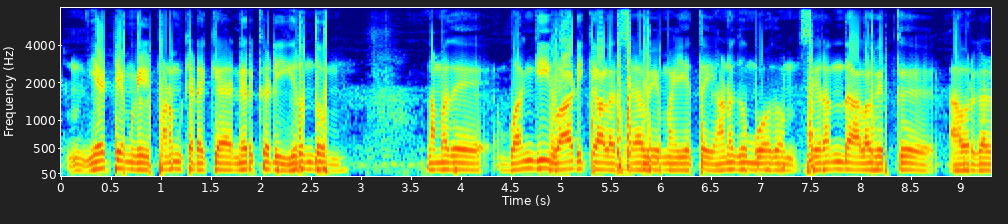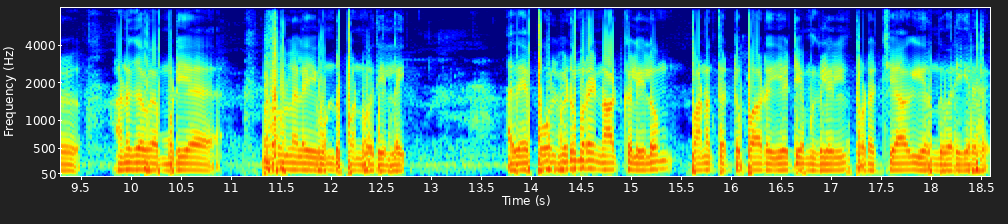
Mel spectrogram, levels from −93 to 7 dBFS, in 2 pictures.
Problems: background sounds at intervals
